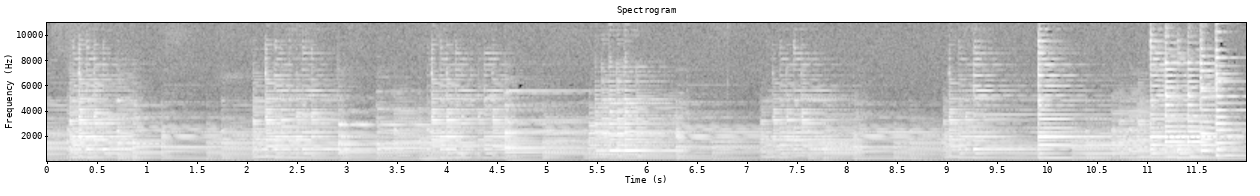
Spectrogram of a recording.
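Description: A solo piano plays a repeated vamp pattern with a melody line over it, steady and moderately loud with no talking.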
